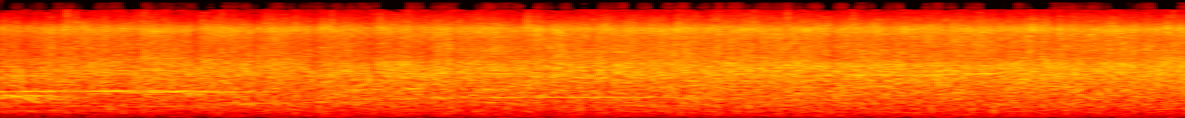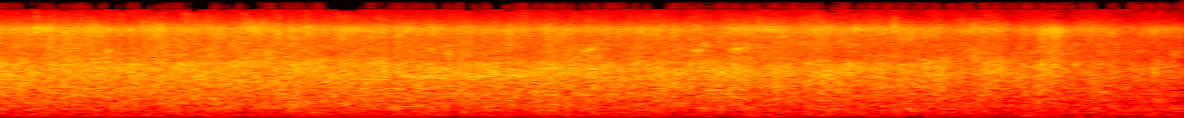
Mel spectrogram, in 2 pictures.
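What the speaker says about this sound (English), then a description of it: "Let's give them another big round of applause." A large audience at a school Veterans Day tribute claps steadily and loudly for about twelve seconds, a dense, even roar of hands with a faint crowd undertone and no talking.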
